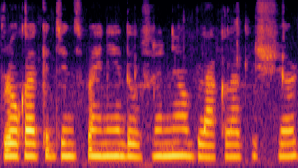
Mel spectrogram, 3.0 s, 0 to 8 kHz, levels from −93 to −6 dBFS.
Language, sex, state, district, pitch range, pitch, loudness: Hindi, male, Chhattisgarh, Raipur, 220-230 Hz, 225 Hz, -19 LUFS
